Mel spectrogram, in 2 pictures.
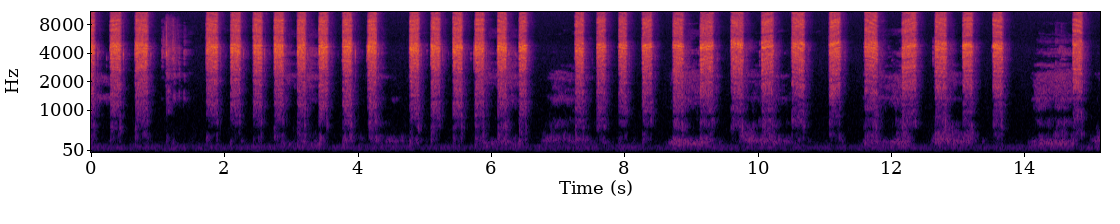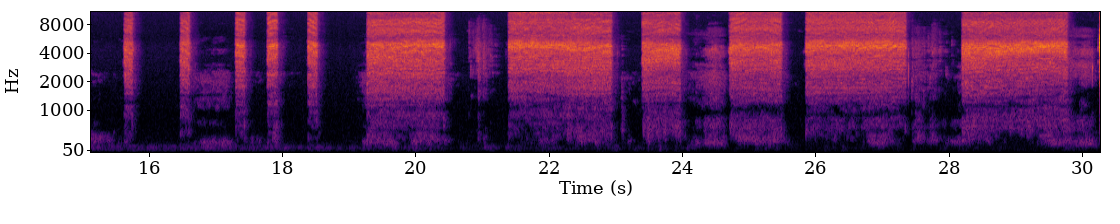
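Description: Aerosol can of clear acrylic gloss sealer spraying onto EVA foam armor. It starts with rapid short puffs, about three a second, and from about two-thirds of the way in gives several longer sprays of a second or two each.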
